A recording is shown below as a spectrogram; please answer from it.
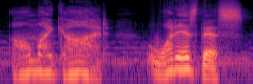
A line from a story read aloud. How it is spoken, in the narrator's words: Isha whisper breathlessly through the radio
